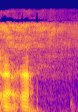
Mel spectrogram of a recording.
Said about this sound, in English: I do like the smell of bacon, but can you turn the stove down a little bit? The sizzling's really messing with me.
